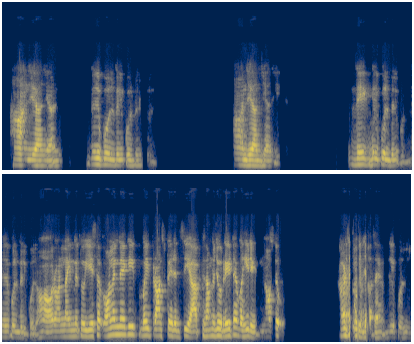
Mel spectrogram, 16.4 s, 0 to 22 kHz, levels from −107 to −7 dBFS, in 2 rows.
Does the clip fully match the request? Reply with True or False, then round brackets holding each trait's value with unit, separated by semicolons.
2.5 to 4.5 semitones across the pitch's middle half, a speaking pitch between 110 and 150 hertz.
True (3.5 semitones; 140 Hz)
